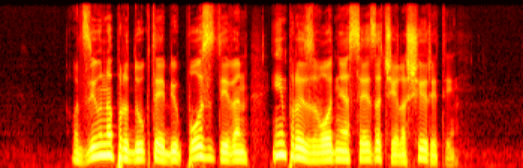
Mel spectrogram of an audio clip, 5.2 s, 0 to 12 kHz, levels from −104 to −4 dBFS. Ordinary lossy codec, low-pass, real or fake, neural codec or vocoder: none; 10.8 kHz; real; none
